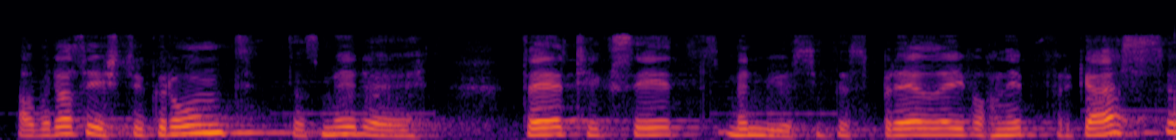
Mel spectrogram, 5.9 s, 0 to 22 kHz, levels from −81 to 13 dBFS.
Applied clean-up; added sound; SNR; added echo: neural separator model SepFormer DNS4.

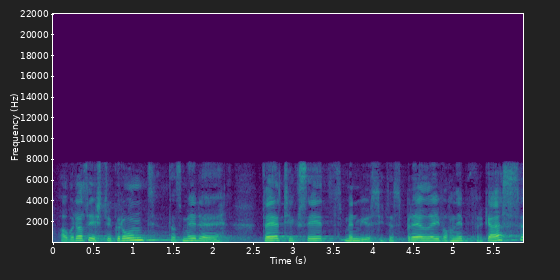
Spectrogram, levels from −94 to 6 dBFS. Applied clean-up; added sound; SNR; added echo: none; none; none; none.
